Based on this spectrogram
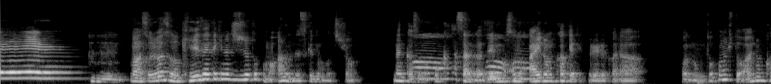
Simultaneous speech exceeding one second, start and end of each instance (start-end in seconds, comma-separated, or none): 4.1-5.4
